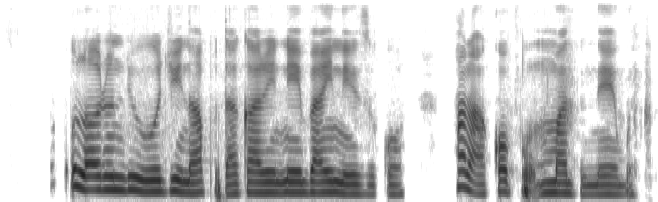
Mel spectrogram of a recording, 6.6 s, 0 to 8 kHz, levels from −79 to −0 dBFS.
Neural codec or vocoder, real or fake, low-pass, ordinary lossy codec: none; real; 7.2 kHz; none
